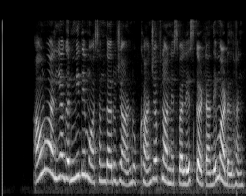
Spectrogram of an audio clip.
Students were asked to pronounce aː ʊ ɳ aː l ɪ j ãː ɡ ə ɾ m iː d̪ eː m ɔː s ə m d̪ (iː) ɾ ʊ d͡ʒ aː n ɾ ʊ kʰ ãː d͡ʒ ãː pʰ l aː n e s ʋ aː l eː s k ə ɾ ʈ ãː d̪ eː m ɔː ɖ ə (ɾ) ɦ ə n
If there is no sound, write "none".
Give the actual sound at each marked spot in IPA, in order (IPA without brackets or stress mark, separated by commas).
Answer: aː, l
